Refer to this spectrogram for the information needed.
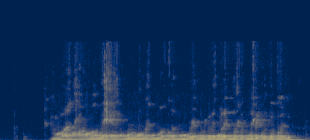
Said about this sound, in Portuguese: Você vai basicamente pegar uma garrafa de água, pode ser um copo d'água da torneira, tanto faz, okay. e você vai fazer um gargarejo. Com água com a água, porque a hum. gente quer aprender exatamente onde é que esse som é feito.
